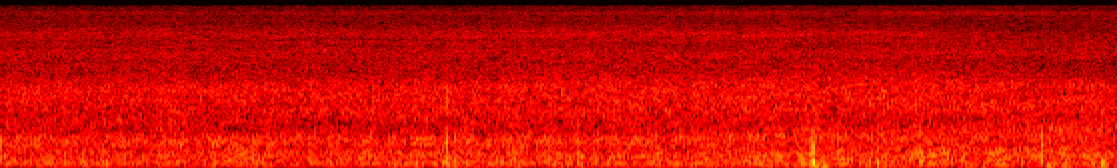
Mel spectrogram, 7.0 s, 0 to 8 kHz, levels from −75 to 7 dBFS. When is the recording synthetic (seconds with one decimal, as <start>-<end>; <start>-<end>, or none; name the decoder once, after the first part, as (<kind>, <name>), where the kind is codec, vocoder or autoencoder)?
4.7-5.6 (vocoder, Vocos)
